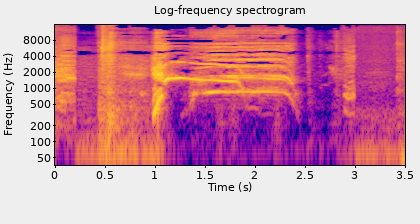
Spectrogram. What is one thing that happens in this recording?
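A man yells loudly in fright.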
